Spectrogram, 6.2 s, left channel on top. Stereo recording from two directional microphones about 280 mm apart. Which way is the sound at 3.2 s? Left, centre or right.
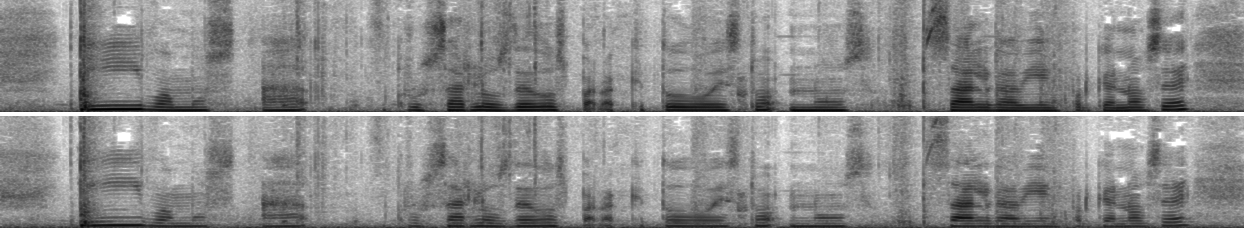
Centre.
